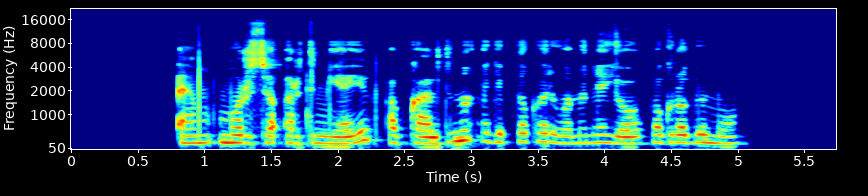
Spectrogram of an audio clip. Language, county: Lithuanian, Kaunas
